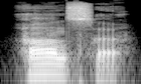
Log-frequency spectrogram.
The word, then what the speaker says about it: answer: close the door close answer the W sound is silent answer do not say answer women the O in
